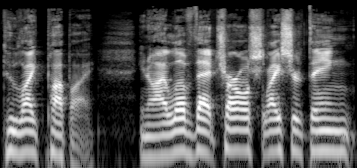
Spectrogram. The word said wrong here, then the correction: Fleischer: Charles Fleischer, I think it's Fleischer.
